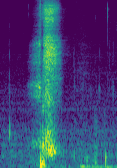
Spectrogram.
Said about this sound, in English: I don't have COVID. I'm just sniffling.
